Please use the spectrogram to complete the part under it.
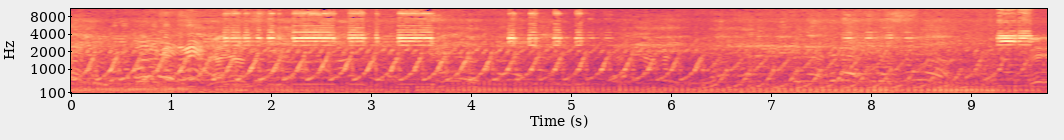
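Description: Motorcycle engines rumble and putter close by.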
